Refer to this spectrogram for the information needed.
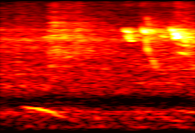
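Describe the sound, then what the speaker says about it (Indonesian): Pigeons coo in an outdoor city setting in Basel, a soft low descending coo near the start, followed by faint higher chirps against steady street ambience. "Banyak banget burung daranya"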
